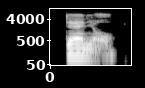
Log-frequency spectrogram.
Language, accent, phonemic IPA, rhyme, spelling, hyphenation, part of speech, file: English, Canada, /ˈdænjəl/, -ænjəl, Daniel, Dan‧iel, proper noun / noun, En-ca-Daniel.oga
- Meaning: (proper noun) 1. A book in the Old Testament of the Bible 2. The prophet whose story is told in the Book of Daniel 3. A male given name from Hebrew in regular use since the Middle Ages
